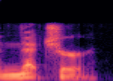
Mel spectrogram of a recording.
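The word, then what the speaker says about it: netjer: So, and that nature comes from the Cometian tradition, pronounced netcher, spelled NTR.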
